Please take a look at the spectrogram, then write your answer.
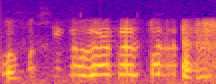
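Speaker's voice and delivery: high, squeaky mock confusion; baffled what. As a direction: act the robbers' dumbfounded panic. Robbers baffled by locked door.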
